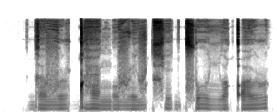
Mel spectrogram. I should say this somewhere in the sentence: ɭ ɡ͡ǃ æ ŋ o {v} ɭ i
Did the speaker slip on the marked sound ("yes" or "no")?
no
